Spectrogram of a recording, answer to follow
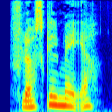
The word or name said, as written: floskelmager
